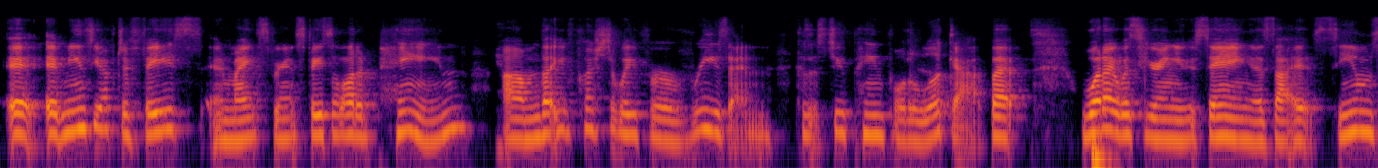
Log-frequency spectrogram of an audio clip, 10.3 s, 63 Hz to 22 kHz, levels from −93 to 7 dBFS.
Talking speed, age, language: 240 wpm, 20-39, English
